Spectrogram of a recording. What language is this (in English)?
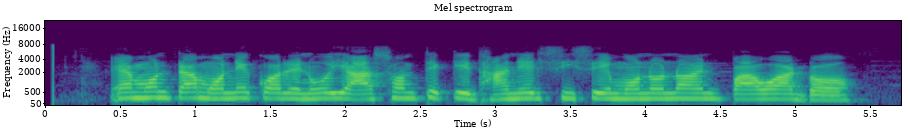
Bangla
